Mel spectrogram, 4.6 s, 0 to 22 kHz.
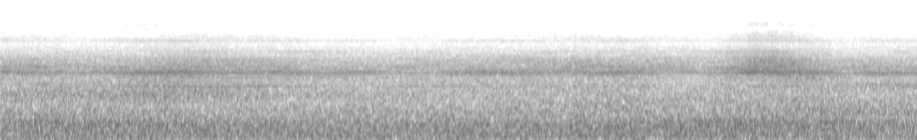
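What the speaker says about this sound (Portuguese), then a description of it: "Também transporta carga a bordo de aviões como o russo Antonov" A Russian Antonov AN-124 cargo aircraft flies overhead, its engines a loud, steady roar that holds unbroken from start to finish with no voices.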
